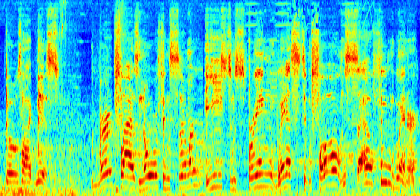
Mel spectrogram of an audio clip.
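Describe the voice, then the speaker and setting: A folksy high-voiced technician, music behind. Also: male voice, lively intonation, takes it slowly, rough recording. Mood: playful, smug. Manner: folksy, jokey, showy sing-song recital. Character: folksy, boastful male technician in an old recording. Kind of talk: video game audio log acting.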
